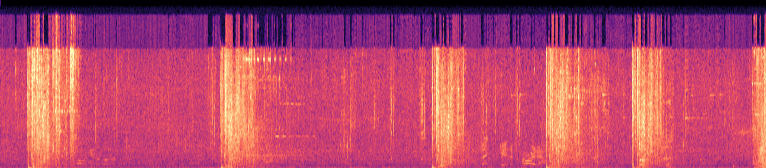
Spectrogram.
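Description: Two turrets trade fire in The Division, sending out loud, separate bursts of gunfire every few seconds, each with a crackling tail, over a quieter game backdrop.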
